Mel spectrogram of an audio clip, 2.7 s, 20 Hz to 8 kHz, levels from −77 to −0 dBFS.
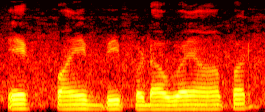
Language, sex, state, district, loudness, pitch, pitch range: Hindi, male, Uttar Pradesh, Shamli, -16 LUFS, 115 Hz, 110-120 Hz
